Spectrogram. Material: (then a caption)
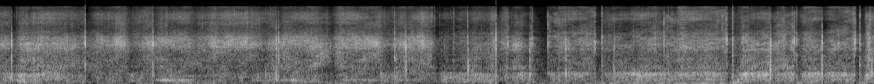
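Cardboard. Long fingernails tap and scratch on top of a small pink cardboard box holding a bar of soap on a table. A steady, bright, papery scratching runs throughout, broken by sharp, dry taps that die away almost at once.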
